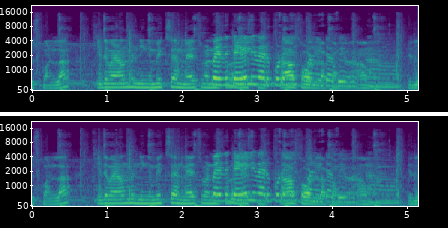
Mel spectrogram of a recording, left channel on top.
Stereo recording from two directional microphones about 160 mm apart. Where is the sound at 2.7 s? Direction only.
80° left.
